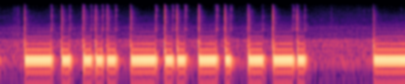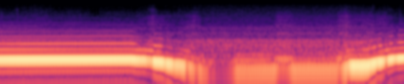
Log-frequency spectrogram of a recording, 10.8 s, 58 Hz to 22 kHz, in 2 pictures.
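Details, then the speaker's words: Heathkit VF-1 VFO converted to solid state, keyed into a receiver: keyed bursts of a pure, steady tone with no hum or warble, then a smooth held note while tuning; a clean, stable oscillator with less drift than the tube model. "Okay, I'm going to set up and key the thing so you can hear the pure tone. Alright, here's the tone of the transistorized model."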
